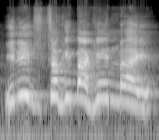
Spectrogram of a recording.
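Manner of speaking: loud, high laughing tease. Real, not acted. Host teasing the man in the photo, loud laughing tease. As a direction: tease through a big laugh.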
